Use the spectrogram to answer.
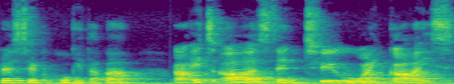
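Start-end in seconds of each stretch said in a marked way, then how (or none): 1.3-3.4 slow, sarcastic delivery. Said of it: "이렇게 비꼬면서 대답을 했어요".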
